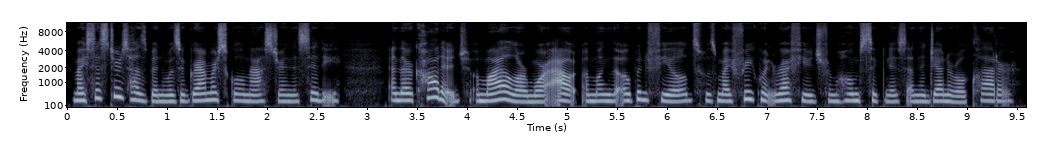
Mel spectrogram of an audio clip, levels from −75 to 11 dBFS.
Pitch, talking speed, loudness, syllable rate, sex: 225 Hz, 205 wpm, -20 LUFS, 5.7 syllables/s, female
